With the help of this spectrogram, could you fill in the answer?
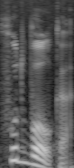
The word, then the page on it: futbolka: Russian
